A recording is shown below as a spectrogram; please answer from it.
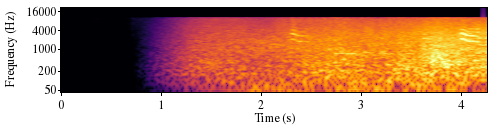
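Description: Ocean surf sound fading in about a second in and swelling steadily, the intro of a recorded song, with two faint short falling tones over it.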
